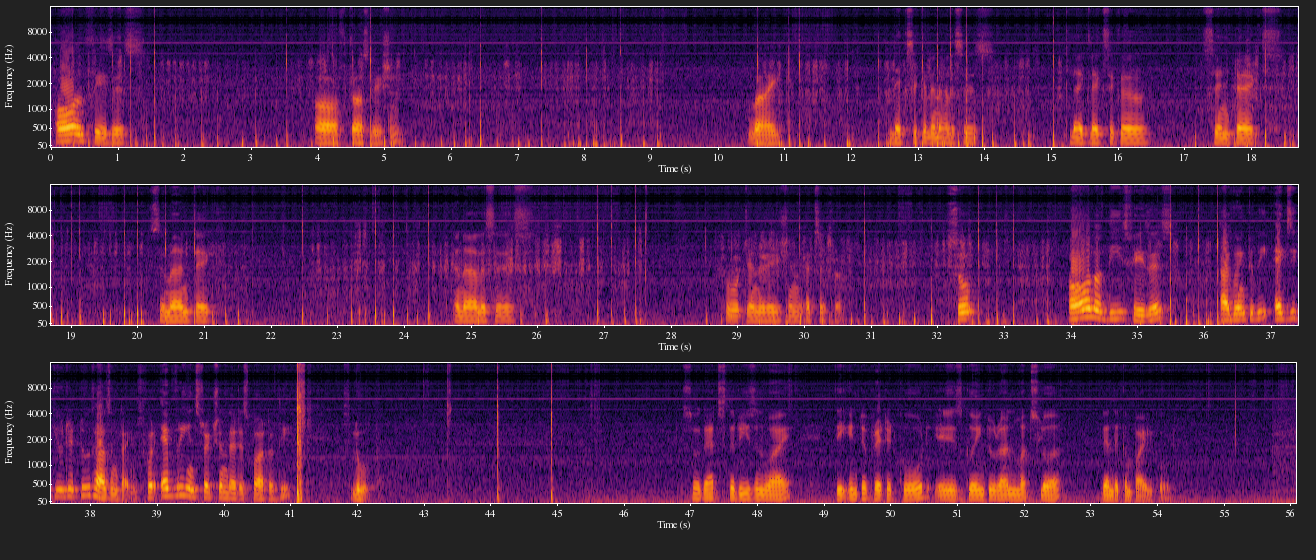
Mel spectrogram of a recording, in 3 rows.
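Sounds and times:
stylus scratching: 0:00.0 - 0:09.3, 0:10.4 - 0:16.5, 0:17.1 - 0:27.8, 0:28.5 - 0:38.4
stylus tapping on tablet: 0:00.3 - 0:09.2, 0:10.6 - 0:15.3, 0:17.2 - 0:21.8, 0:22.4 - 0:24.6, 0:26.0 - 0:27.7, 0:30.7 - 0:33.8, 0:35.0 - 0:36.3.

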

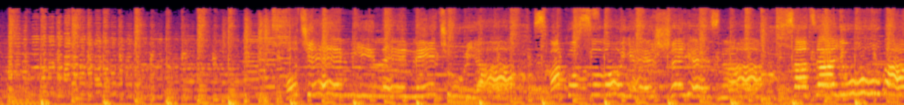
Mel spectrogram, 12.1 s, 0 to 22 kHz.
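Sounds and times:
accordion melody: 0:00.0 - 0:12.0
disco beat of drums and bass: 0:00.0 - 0:12.0.

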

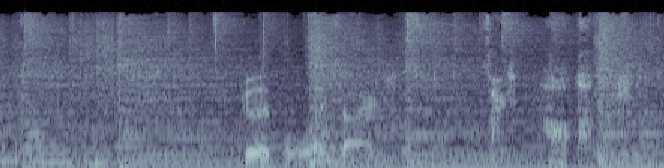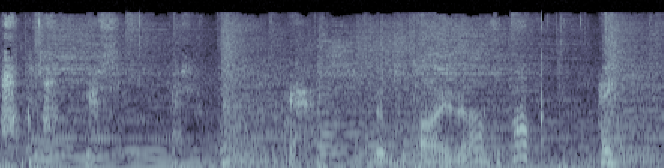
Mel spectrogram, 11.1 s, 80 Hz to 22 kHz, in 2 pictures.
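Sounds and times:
guitar background music: 0:00.0 - 0:11.0.

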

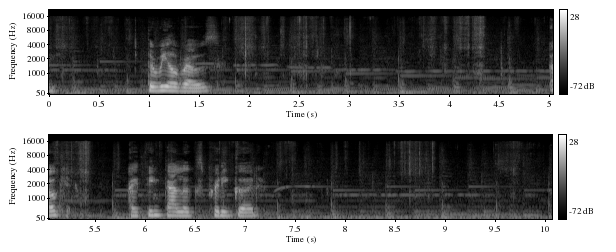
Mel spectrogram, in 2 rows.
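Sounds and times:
soft background music: 0:00.0 - 0:10.0
dried moss crackling: 0:01.6 - 0:05.6, 0:07.3 - 0:10.0.

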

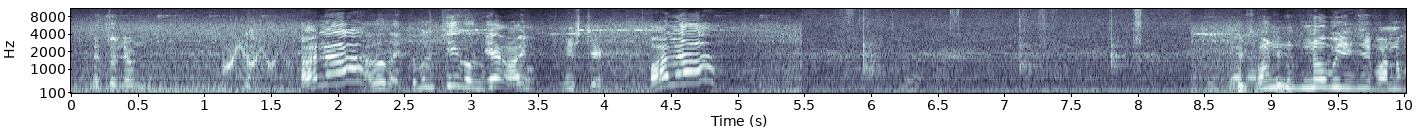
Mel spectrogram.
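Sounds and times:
outdoor ambience hiss: 0:00.0 - 0:10.0.

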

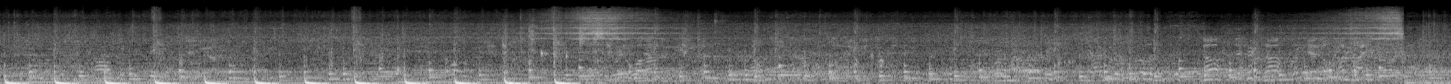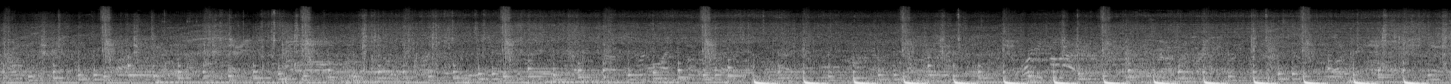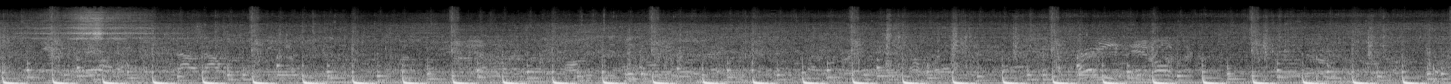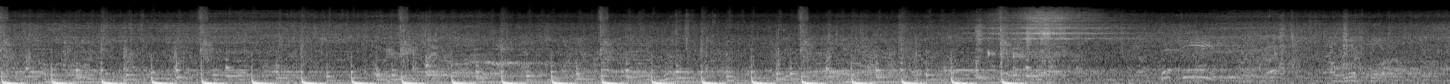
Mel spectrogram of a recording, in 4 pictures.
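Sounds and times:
loud music with bass beat: 0:00.0 - 0:11.0, 0:13.2 - 0:54.9
voices talking: 0:00.0 - 0:57.9.

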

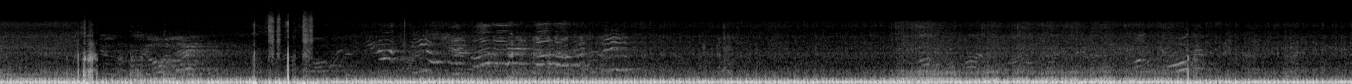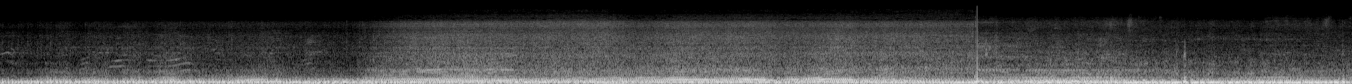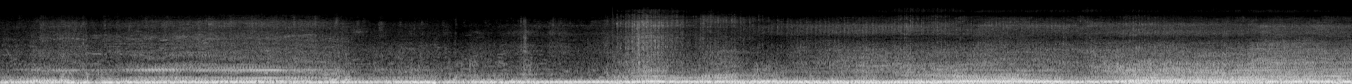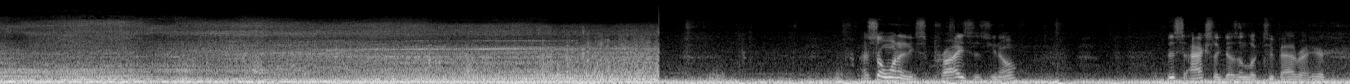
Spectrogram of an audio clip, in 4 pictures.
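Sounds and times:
off-road vehicle engines revving: 0:00.0 - 0:54.0.

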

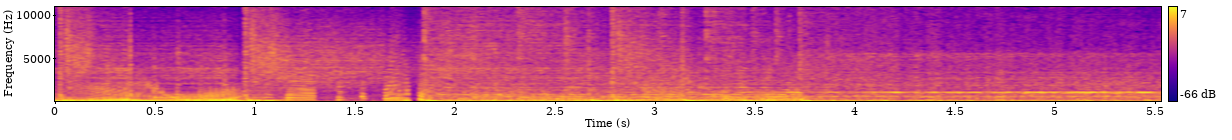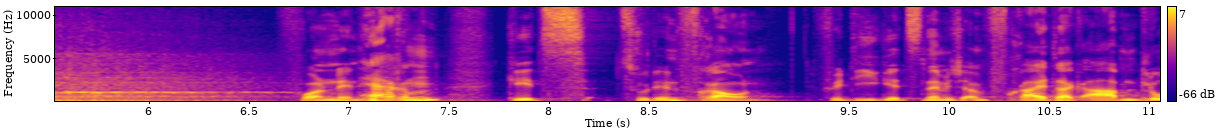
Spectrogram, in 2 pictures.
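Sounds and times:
steady rushing noise: 0:03.5 - 0:06.7.

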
